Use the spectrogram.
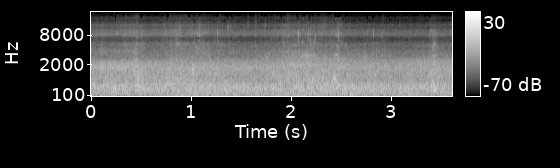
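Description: Fast-flowing river water rushes steadily past a bathing ghat, a continuous broadband wash of moderate loudness with no voices and no distinct splashes or breaks.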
